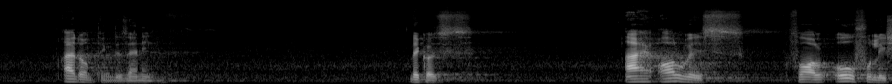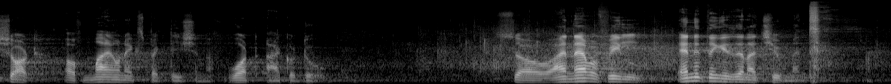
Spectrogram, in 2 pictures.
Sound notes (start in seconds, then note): 12.8 applause; 17.0 laughs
